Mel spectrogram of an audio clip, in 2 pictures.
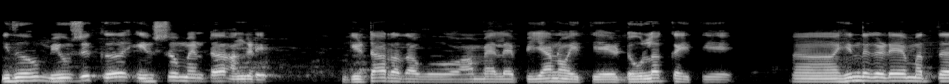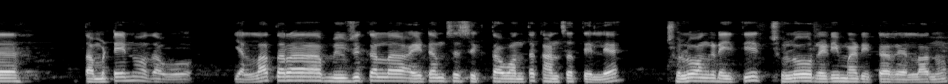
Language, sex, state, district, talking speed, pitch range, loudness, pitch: Kannada, male, Karnataka, Dharwad, 100 wpm, 130-170 Hz, -15 LUFS, 145 Hz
